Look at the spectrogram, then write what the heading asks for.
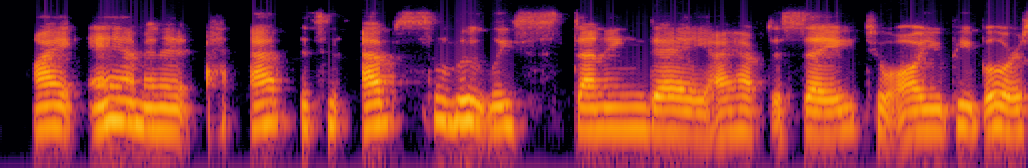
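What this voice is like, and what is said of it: Usual voice. Nothing is said of it.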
